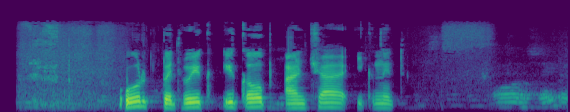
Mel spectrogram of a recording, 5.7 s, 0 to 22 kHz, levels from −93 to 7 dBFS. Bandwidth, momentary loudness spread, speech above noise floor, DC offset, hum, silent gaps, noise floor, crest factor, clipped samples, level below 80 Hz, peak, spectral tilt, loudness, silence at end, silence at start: 11 kHz; 24 LU; 34 dB; under 0.1%; none; none; -53 dBFS; 22 dB; under 0.1%; -70 dBFS; 0 dBFS; -5.5 dB/octave; -19 LUFS; 0.05 s; 0.3 s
